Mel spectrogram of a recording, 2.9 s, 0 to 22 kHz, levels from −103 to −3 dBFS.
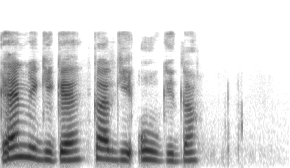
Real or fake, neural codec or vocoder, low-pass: fake; codec, 44.1 kHz, 7.8 kbps, DAC; 9.9 kHz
